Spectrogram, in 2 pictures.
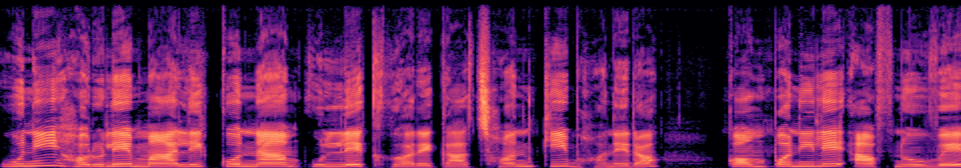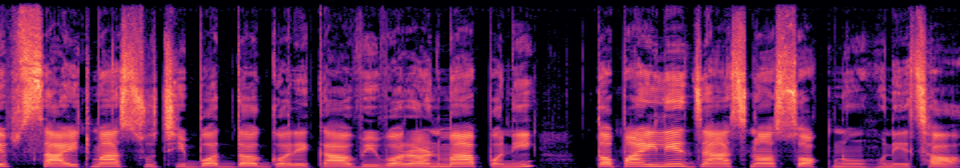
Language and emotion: Nepali, neutral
